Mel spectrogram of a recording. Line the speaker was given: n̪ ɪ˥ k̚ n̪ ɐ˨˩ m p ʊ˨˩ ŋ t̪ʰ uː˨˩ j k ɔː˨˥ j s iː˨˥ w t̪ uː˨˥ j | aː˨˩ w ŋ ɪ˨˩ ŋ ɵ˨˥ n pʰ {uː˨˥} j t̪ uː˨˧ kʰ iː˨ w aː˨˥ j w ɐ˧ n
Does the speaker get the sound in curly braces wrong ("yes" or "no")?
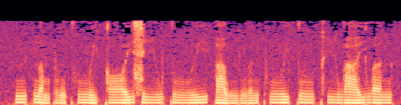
no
